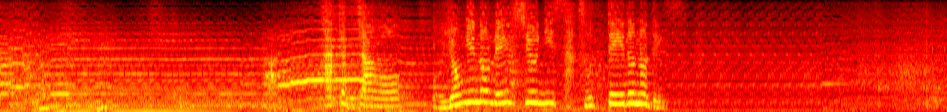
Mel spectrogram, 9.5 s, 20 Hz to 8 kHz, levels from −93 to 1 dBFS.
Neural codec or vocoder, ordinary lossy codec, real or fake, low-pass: codec, 16 kHz, 0.4 kbps, LongCat-Audio-Codec; none; fake; none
